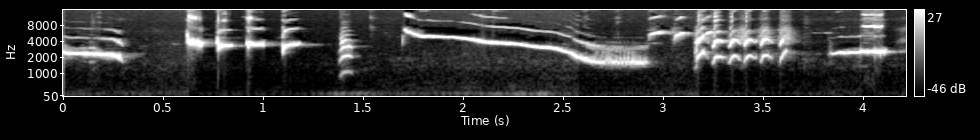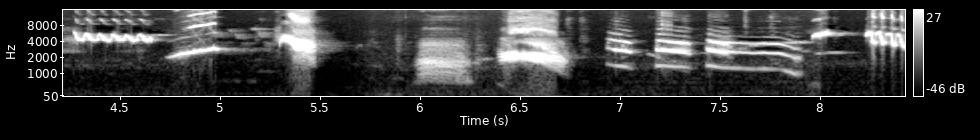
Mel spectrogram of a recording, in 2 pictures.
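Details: Long, varied song of an Asian pied starling filled with isian phrases, played to make starlings respond and sing: slow falling whistle, trilled rattles, harsh wheezy bursts and bright chirps in quick alternation.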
